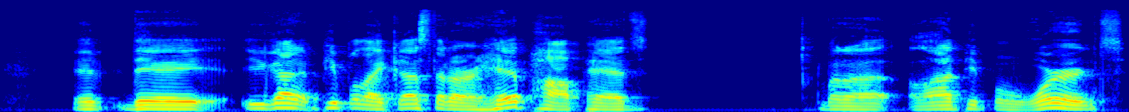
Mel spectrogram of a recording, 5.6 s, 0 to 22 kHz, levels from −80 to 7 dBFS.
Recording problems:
none

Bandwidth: 15 kHz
